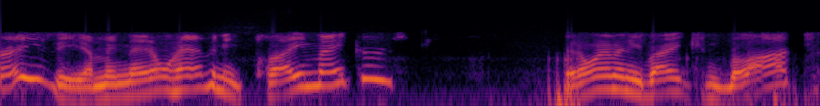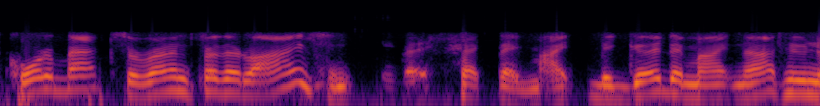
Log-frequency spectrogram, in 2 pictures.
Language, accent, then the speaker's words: English; Norman, Oklahoma, United States; I grew up in Norman. I've lived in Norman my whole life. I've changed jobs 3 times in 45 years, and never once did I have to leave my town.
